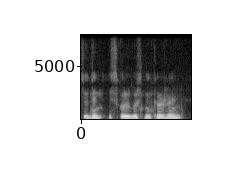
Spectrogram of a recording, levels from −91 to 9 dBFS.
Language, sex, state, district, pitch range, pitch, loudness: Hindi, male, Arunachal Pradesh, Longding, 145-170 Hz, 155 Hz, -15 LUFS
